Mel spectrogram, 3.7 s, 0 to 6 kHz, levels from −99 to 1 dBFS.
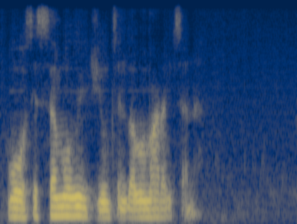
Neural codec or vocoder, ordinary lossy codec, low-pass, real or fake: codec, 16 kHz, 1 kbps, X-Codec, HuBERT features, trained on LibriSpeech; Opus, 64 kbps; 5.4 kHz; fake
